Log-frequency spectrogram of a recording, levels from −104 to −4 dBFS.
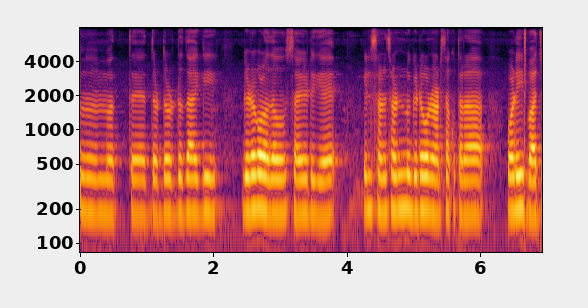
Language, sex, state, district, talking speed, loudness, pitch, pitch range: Kannada, male, Karnataka, Bijapur, 110 wpm, -18 LUFS, 185 Hz, 180-195 Hz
